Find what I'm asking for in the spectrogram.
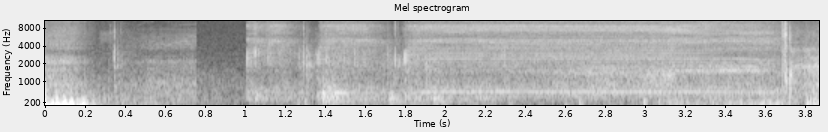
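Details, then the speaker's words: Yamaha F225 outboard, new low-pressure lift fuel pump bench-tested: after a few clicks, a quiet, steady mid-pitched hum. It sounds normal, unlike the old pump, which is to be replaced. "sound a whole lot different. So guess which one's gonna go on the engine? It's gonna be this one."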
